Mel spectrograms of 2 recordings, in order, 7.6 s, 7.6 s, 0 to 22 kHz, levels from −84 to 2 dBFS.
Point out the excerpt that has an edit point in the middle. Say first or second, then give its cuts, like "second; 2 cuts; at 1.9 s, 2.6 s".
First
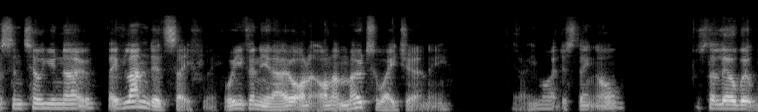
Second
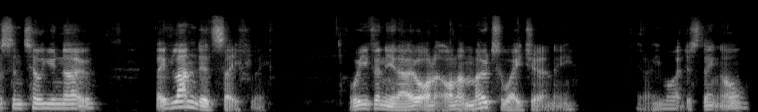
first; 2 cuts; at 1.0 s, 2.2 s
